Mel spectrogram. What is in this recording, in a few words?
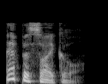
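"epicycle", British English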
